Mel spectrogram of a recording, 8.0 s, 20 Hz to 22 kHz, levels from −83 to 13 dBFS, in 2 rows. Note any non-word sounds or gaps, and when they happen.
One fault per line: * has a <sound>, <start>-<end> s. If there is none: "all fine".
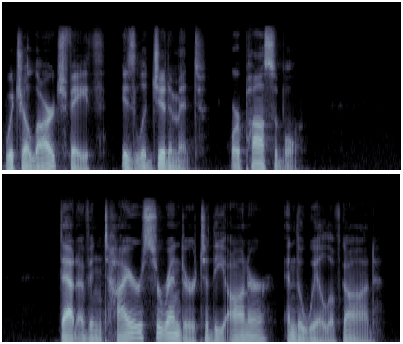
all fine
